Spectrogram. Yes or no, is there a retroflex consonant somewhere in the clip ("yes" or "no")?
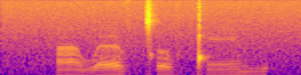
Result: no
